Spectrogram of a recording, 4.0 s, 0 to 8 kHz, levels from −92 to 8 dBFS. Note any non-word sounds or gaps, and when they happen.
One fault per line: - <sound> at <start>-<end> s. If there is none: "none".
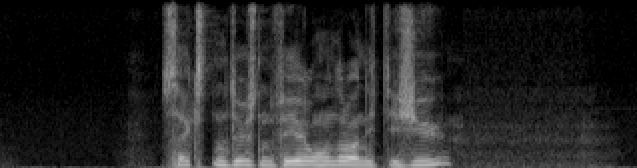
none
